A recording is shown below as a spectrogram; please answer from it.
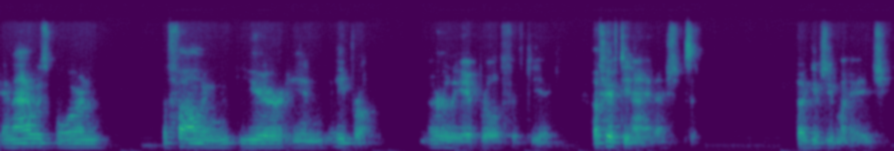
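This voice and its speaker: A man in his sixties whose first language is Italian, telling his life story as an interview guest in a halting way, with many restarts and fillers. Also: on the low side, dark tone, low-quality recording. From United States. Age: 60s. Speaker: interview guest, business executive. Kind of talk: conversational storytelling.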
